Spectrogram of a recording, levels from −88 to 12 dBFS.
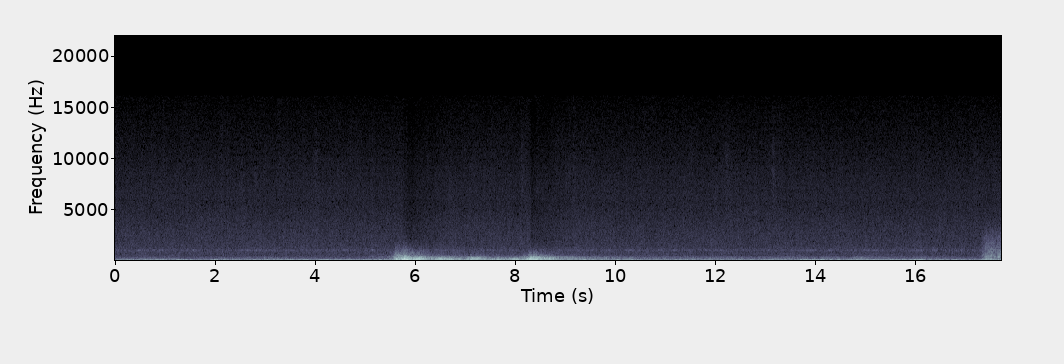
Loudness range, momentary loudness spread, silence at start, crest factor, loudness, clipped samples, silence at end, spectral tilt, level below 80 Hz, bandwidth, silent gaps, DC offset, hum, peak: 21 LU; 24 LU; 0 s; 22 dB; -22 LUFS; under 0.1%; 0 s; -8.5 dB/octave; -30 dBFS; 10.5 kHz; none; under 0.1%; none; -2 dBFS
